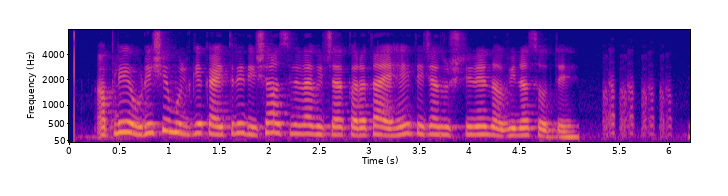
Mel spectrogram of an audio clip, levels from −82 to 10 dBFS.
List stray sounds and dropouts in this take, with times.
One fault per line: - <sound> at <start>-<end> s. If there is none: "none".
- laugh at 5.3-6.0 s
